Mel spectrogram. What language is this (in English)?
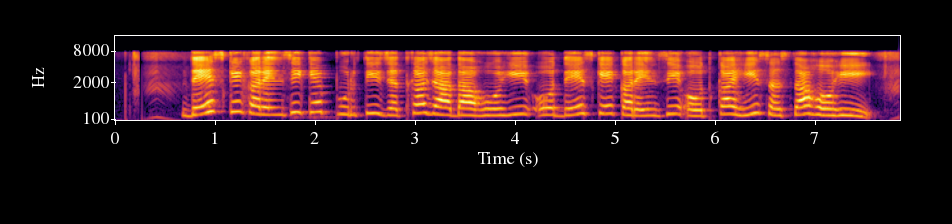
Chhattisgarhi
